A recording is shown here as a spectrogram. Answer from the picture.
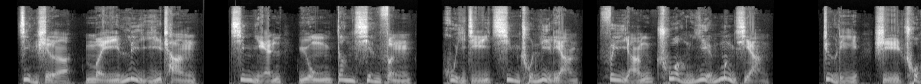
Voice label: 男 多媒体, 国语男声配音 厚重专题

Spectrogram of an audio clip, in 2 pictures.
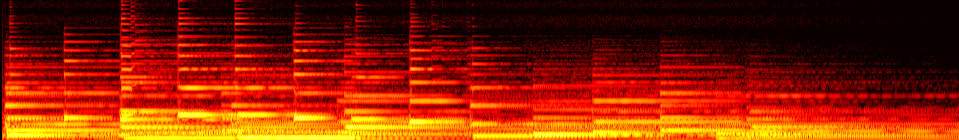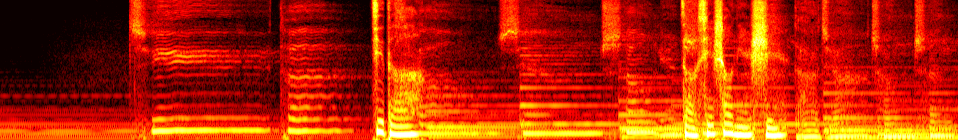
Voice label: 女 走心独白; 从前慢

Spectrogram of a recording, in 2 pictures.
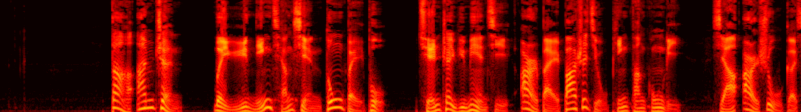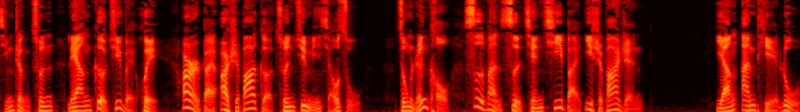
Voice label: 男 纪实专题; 大安镇创建省级生态乡镇

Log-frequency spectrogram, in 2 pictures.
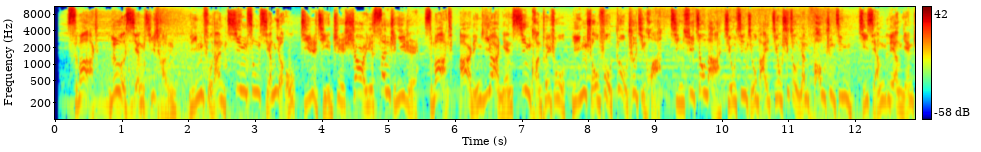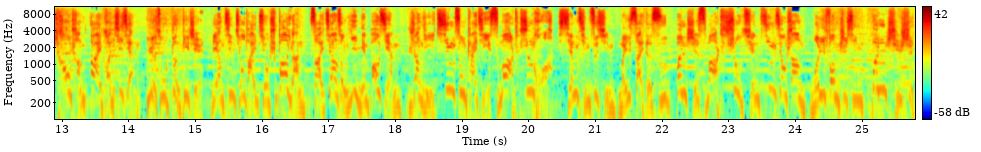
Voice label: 男 品牌广告; 国语男声配音

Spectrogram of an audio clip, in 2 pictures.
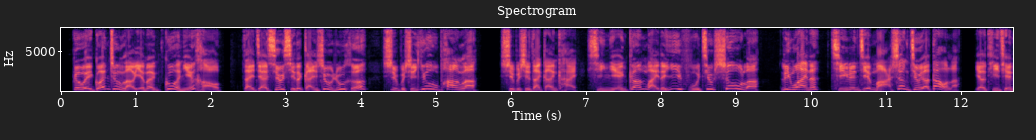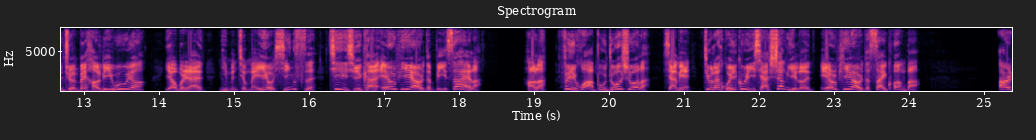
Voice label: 男 游戏 赛况, 国语男声配音; 英雄联盟第二期LPL赛况

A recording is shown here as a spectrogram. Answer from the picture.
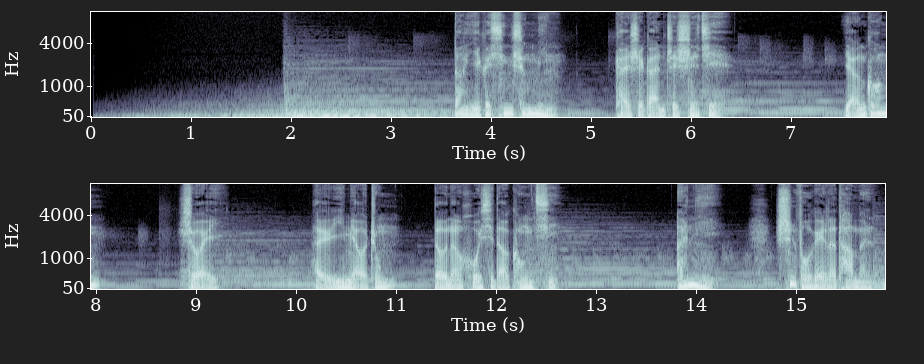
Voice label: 男, 品牌, 温暖呵护

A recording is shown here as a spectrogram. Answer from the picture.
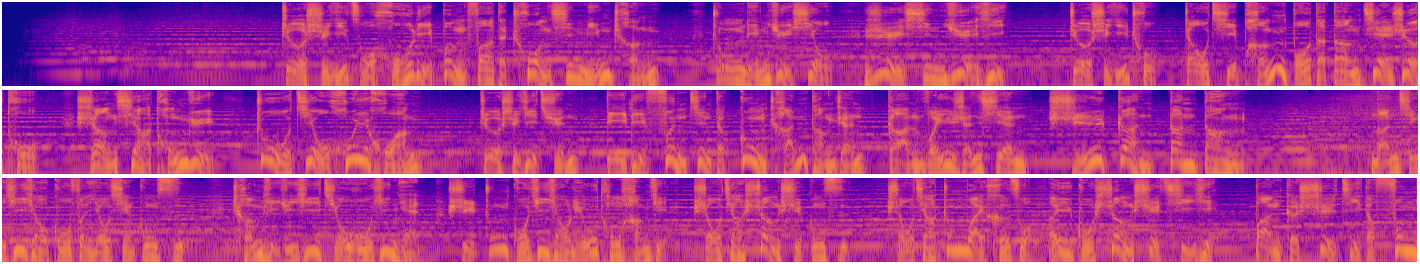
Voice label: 男 专题 朝气蓬勃; 铸就辉煌

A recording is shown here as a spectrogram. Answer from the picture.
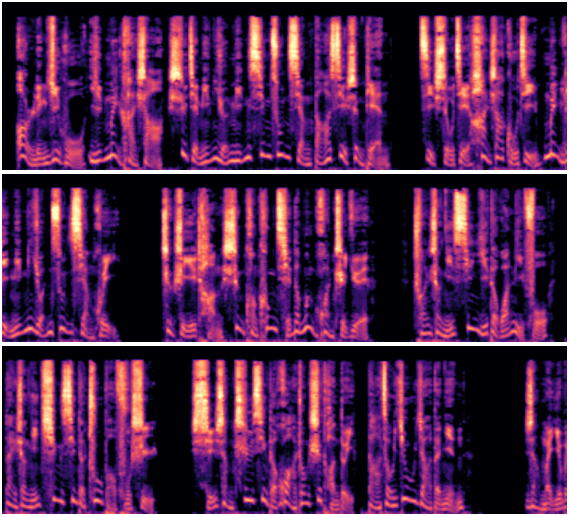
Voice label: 男 视频解说 邀约视频; 名媛会

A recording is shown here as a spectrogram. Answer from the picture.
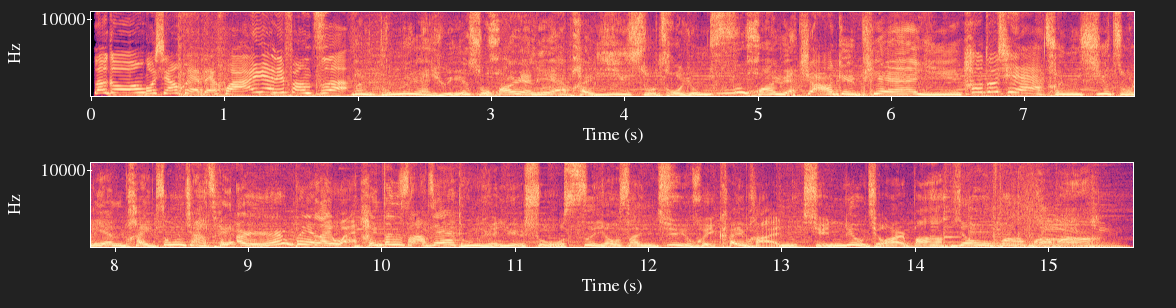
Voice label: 川话广告 别墅; 东园别墅

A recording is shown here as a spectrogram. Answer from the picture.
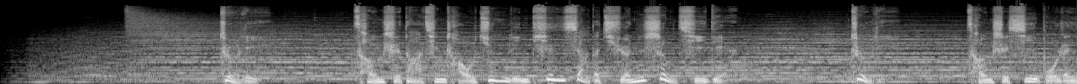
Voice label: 男, 专题, 历史大气; 文化地标

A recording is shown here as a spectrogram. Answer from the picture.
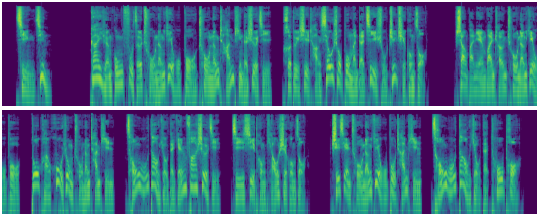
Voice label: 男 人物; 高级工程师优秀贡献奖

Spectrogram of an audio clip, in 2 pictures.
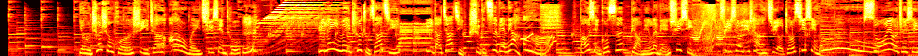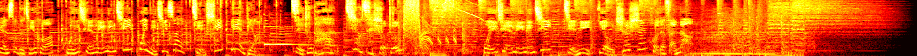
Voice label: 女4号 栏目包装, 国语女声配音

